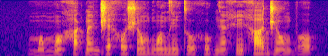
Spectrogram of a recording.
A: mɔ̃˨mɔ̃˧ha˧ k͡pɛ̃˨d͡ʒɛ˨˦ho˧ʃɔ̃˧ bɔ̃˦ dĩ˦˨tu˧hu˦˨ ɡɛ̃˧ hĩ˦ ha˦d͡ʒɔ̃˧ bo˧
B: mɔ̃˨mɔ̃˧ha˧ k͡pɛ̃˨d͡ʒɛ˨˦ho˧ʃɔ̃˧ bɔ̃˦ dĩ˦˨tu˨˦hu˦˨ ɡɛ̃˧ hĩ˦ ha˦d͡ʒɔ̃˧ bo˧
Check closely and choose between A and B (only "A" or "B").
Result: B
